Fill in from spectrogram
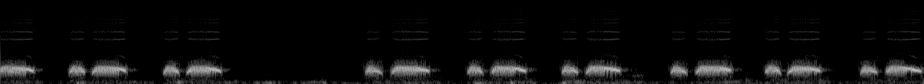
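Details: Cooing from a spotted dove used as a decoy: paired low hooting notes in quick phrases, a short pause after the third phrase, then steady repetition about once a second.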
